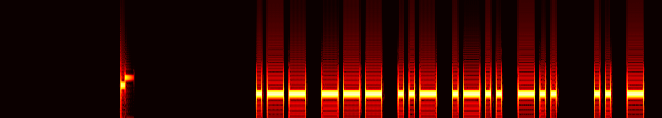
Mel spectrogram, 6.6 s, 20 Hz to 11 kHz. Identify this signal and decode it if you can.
Morse code, heard as a keyed tone, about 22 wpm, 700 Hz. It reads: WOULD IT
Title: Sentences from Top 800 Words 22wpm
